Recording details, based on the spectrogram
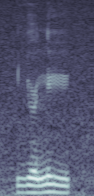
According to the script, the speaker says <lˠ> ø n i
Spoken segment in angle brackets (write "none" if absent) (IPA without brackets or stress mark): ʎ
